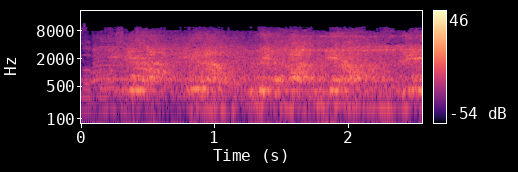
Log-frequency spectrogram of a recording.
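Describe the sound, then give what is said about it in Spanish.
A large football crowd at Mendizorroza stadium in Vitoria chants in unison at the end of Alavés's 0-1 defeat to Getafe, calling for the return of Luis García; a dense roar of many voices rising and falling in a steady rhythmic pattern, loud and sustained throughout with no single speaker. “Esto era lo que gritaba Mendizorroza al término del partido de ayer en la derrota 0-1 frente al Getafe.”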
